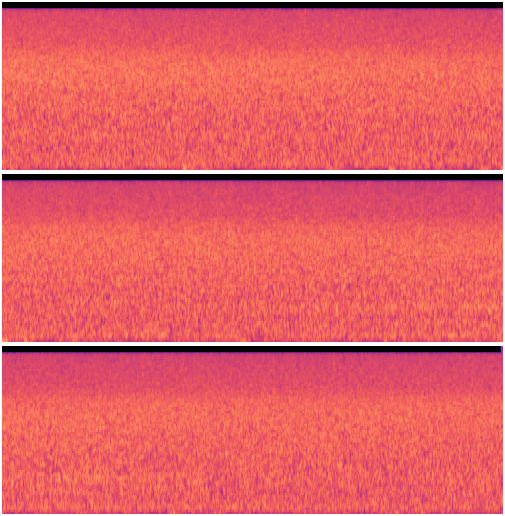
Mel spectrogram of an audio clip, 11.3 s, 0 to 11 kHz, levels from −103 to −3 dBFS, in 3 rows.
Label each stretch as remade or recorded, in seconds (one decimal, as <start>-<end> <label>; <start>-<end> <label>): 0.0-5.0 recorded; 5.0-9.6 remade; 9.6-11.3 recorded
